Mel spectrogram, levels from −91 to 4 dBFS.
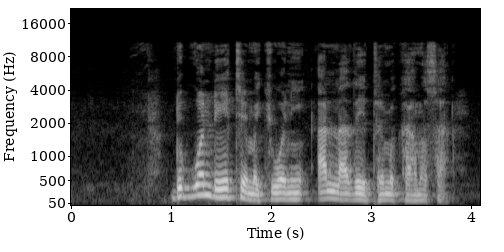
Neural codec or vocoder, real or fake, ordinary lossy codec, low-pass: vocoder, 24 kHz, 100 mel bands, Vocos; fake; none; 10.8 kHz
